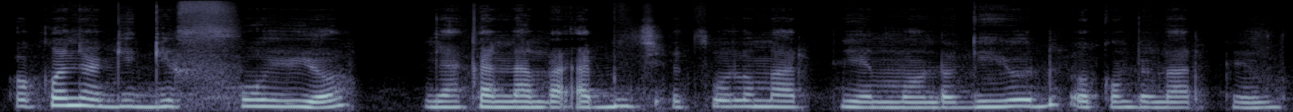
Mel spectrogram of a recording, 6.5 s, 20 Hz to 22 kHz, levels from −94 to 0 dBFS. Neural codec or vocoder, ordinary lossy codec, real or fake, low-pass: codec, 44.1 kHz, 3.4 kbps, Pupu-Codec; none; fake; none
